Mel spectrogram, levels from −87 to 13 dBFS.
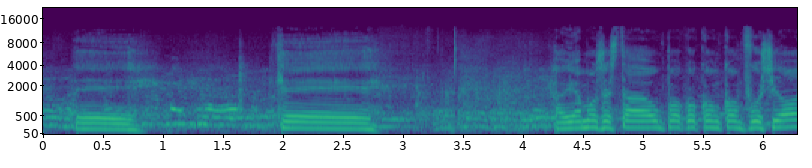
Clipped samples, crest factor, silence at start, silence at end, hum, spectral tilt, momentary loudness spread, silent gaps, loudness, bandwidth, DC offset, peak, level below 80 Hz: under 0.1%; 12 dB; 0 s; 0 s; none; -5.5 dB/octave; 10 LU; none; -27 LUFS; 13 kHz; under 0.1%; -14 dBFS; -66 dBFS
